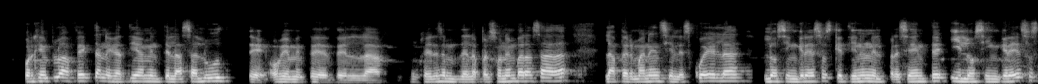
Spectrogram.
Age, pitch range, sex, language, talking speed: 20-39, 130-155 Hz, male, Spanish, 175 wpm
